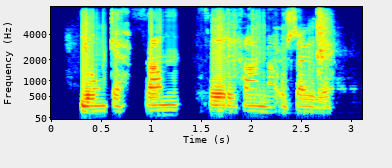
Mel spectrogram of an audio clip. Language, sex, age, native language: Icelandic, female, 13, Icelandic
